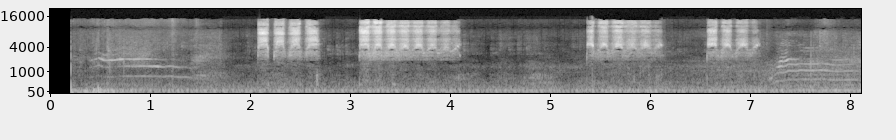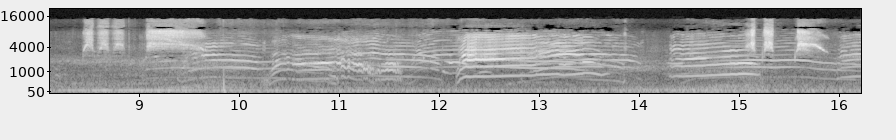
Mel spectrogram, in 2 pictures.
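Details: Hungry cats and kittens meowing and screaming for food: repeated rising-falling whining meows that grow denser and overlap after eight seconds, several voices at once, with intermittent broadband clattering bursts early on.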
